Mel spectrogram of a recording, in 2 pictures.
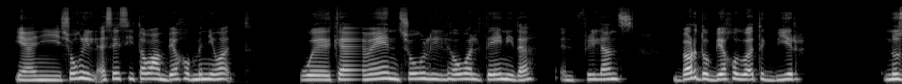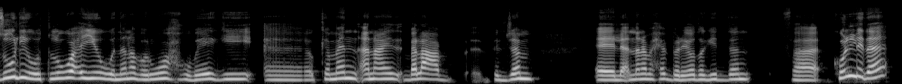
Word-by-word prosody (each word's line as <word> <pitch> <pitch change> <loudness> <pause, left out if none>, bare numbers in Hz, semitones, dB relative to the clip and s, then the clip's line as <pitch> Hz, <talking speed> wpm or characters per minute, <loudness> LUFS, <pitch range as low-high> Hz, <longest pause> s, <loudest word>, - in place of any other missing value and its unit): يعني 200 -1 -1
شُغلي 260 +7 +1
الأساسي 255 +3 -4
طبعًا 255 -1 +1
بياخُد 240 +2 -2
منّي 240 +1 +2
وقت 250 -1 -6 0.4
وكمان 225 +4 0
شُغلي 255 0 0
اللي 235 - -3
هو 245 +2 +1
التاني 230 0 +1
ده، 215 +5 -3 0.3
الfreelance 235 +6 -3 0.4
برضه 250 +5 +3
بياخُد 240 +3 +1
وقت 235 +1 0
كبير، 235 +4 -2 0.8
نزولي 290 +7 +4
وطلوعي 280 +3 +2
وإن 240 -4 +1
أنا 260 +2 +1
باروح 240 +1 0
وباجي 235 +1 -1
آآ 205 -1 -5
وكمان 250 +6 0
أنا 240 +2 +2
عاي 255 -2 +1
بالعب 235 -2 +1 0.4
في 210 - -5
الgym، 255 +5 +2 0.6
آآ 205 -1 +4
لإن 205 +2 -1
أنا 245 - +2
باحب 240 -2 -3
الرياضة 220 +2 0
جدًا. 235 +2 -2 0.3
فكل 260 - +1
ده 320 +8 +3
240 Hz, 130 wpm, -20 LUFS, 215-255 Hz, 0.8 s, نزولي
